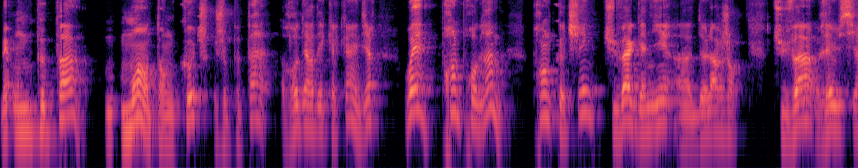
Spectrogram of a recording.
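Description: A fairly high-pitched male voice with very wide pitch swings. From France, Metz (Lorraine). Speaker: affiliate marketing entrepreneur and coach. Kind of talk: casual interview chat. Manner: hesitant, many fillers and repetitions.

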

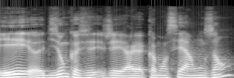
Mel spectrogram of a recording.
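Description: A man talks at a medium pitch, heard in a very clean recording where the background is silent. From France, Fresnes (Paris suburbs). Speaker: documentary filmmaker. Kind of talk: interview. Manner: halting, many fillers and repetitions.

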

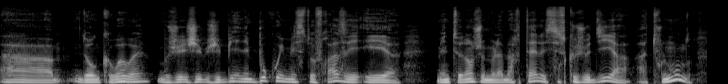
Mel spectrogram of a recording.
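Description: At a moderate pace, a man with a plain, everyday voice and a fairly low pitch talks with ordinary pitch variation. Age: 50s. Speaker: real estate agency founder. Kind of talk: casual chat.

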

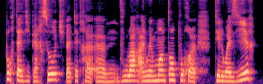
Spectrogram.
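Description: The pace here is fairly slow. It's a normal speaking voice with ordinary pitch variation. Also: woman. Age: 30s. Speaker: online business founder. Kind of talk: interview testimony.

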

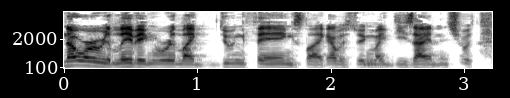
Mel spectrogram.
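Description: A man's fairly high voice with a French accent and ordinary pitch variation. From France. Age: 30s. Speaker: podcast host and cafe owner. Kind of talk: casual interview chat. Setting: remote recording from home. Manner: fast when excited.

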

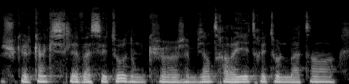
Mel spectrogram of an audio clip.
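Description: A man talks at a fairly quick pace with monotone, flat intonation and medium pitch. His tone is dark, mellow and somewhat breathy, dry and close with no echo, on a very clean recording with a silent background. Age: 20s. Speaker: freelance front-end developer. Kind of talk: casual interview.

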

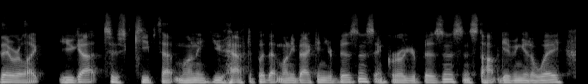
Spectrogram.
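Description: A man with an American accent talks at a very fast pace with hardly any pauses, his fairly low voice monotone and flat, his loudness very even, in a dry, close sound with no echo against a quiet background. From US South, Savannah, Georgia. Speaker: HVAC business owner and podcaster. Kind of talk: interview.

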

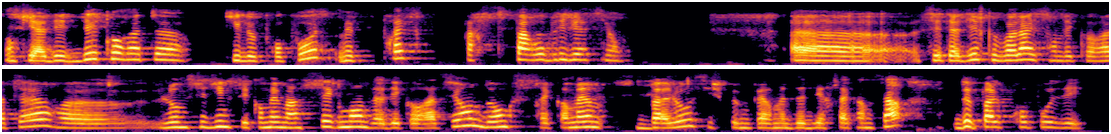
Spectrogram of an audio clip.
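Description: Her voice high in pitch, a woman speaks at a fairly quick pace with ordinary pitch variation and big swings in loudness. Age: 30s. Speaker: home stager. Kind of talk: interview. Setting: remote call.

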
